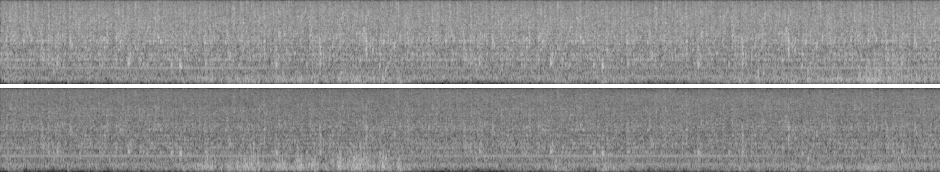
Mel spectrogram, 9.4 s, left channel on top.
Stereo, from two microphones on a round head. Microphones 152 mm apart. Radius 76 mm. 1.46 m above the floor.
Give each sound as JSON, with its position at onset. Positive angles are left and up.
{"t": 0.0, "sound": "running water", "side_deg": 50, "distance_m": 0.9}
